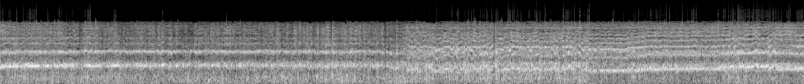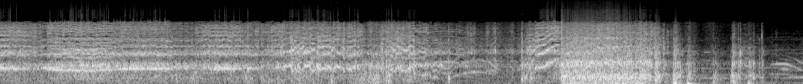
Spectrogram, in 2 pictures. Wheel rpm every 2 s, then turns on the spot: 230, 230, 170, 180, 200, 200, 160, 120.
none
